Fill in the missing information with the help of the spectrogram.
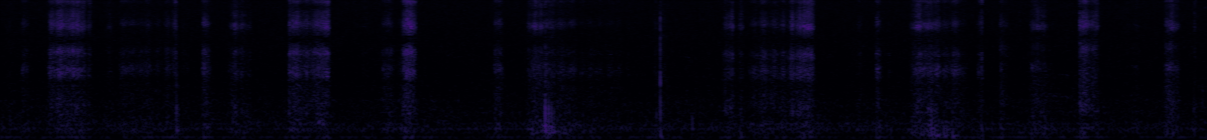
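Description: A sharpened wooden graphite pencil held in the fingers writes on a flat sheet of lined, textured writing paper. Short, bright scratching strokes come in quick bursts with quiet gaps between them, over a faint steady low hum.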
